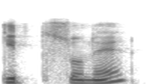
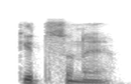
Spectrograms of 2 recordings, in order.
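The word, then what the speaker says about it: きつね: you should note that the Su sound will be a little lighter so it's not Kitsune but it's be Kitsune mouth grass or weed Kushi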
